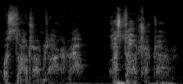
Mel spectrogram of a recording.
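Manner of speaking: breathy whispered repeat; teasing whisper. Pretend. Streamer teasing viewers, hushed whisper. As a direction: whisper it like a secret.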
